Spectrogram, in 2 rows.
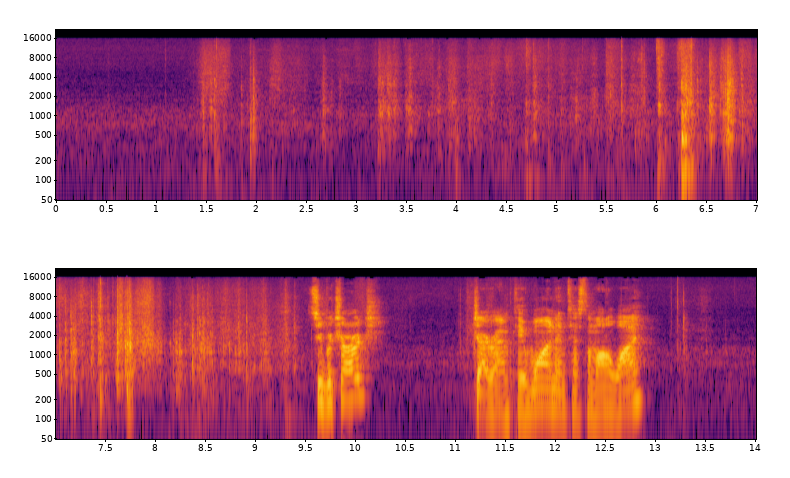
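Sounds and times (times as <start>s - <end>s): plastic and cardboard packaging rustling: 1.4s - 9.9s.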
